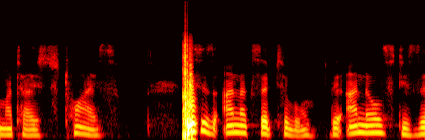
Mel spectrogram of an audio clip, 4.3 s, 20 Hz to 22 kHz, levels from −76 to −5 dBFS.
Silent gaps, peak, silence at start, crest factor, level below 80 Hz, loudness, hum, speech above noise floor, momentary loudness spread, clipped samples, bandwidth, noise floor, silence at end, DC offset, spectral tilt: none; 0 dBFS; 0 s; 20 dB; -38 dBFS; -16 LUFS; none; 37 dB; 24 LU; under 0.1%; 10 kHz; -57 dBFS; 0 s; under 0.1%; -6 dB/octave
